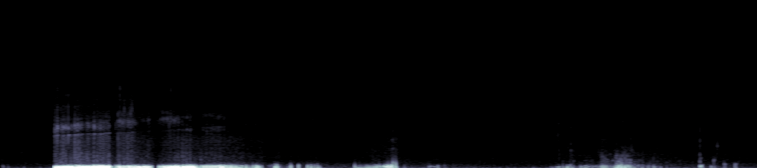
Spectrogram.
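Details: Loud, long low rumble followed by shorter gurgles and squeaks, stomach growling from an empty, hungry stomach, with crying for food.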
